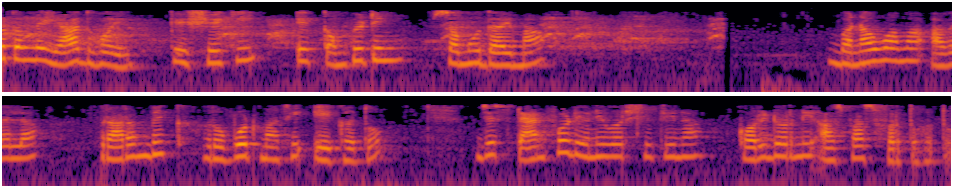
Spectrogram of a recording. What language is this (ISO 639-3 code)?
guj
